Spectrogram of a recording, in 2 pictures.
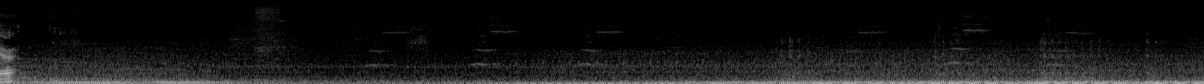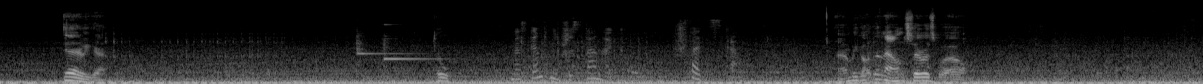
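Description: A bus engine hums low and steady as the bus drives along.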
